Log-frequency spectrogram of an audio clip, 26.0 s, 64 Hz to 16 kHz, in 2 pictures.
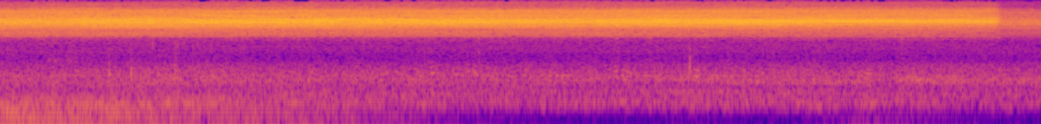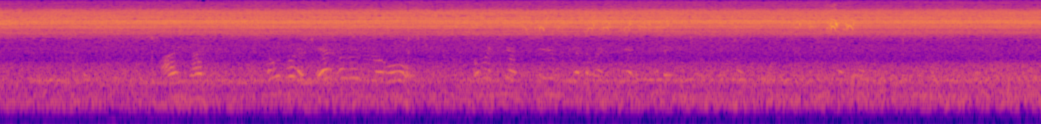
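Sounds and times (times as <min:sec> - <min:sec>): wind rumbling on microphone: 0:00.0 - 0:06.7, 0:10.5 - 0:12.8
insect chorus buzzing: 0:00.0 - 0:26.0.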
